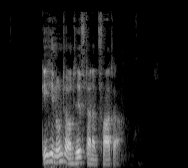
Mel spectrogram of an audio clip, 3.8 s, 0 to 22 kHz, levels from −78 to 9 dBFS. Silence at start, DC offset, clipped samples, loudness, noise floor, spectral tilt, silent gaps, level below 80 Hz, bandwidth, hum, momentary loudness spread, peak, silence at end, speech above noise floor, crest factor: 0.85 s; under 0.1%; under 0.1%; -18 LUFS; -88 dBFS; -4.5 dB/octave; none; -58 dBFS; 16.5 kHz; none; 9 LU; -2 dBFS; 1.35 s; 71 dB; 18 dB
